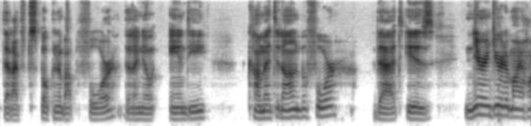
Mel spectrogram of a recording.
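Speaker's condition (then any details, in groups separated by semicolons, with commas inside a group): No condition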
